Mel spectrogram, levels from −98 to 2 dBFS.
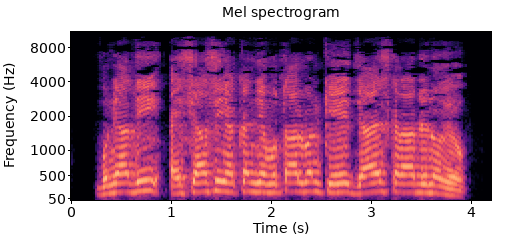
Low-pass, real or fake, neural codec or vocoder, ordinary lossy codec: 9.9 kHz; real; none; AAC, 32 kbps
